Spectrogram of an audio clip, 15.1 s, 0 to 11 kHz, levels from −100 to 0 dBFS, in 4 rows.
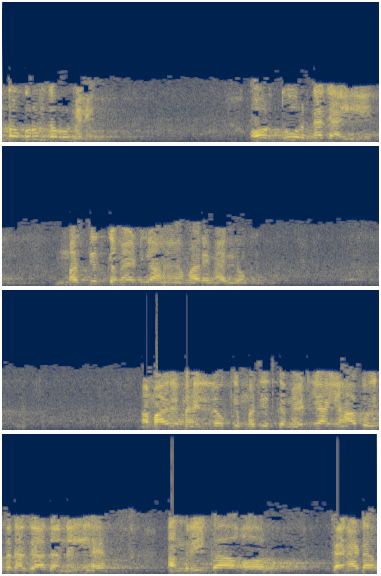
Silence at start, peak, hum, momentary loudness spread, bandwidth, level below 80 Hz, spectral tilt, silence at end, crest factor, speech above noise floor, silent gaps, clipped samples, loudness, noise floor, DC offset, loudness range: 0 s; 0 dBFS; none; 15 LU; 11 kHz; -58 dBFS; -3 dB/octave; 0 s; 18 dB; 26 dB; none; under 0.1%; -16 LUFS; -43 dBFS; under 0.1%; 7 LU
